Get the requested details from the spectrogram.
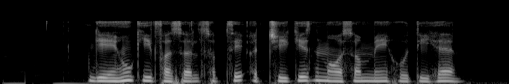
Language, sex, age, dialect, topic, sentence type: Hindi, male, 18-24, Garhwali, agriculture, question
